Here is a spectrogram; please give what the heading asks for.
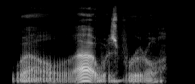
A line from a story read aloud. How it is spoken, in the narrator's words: he says with a rough sigh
